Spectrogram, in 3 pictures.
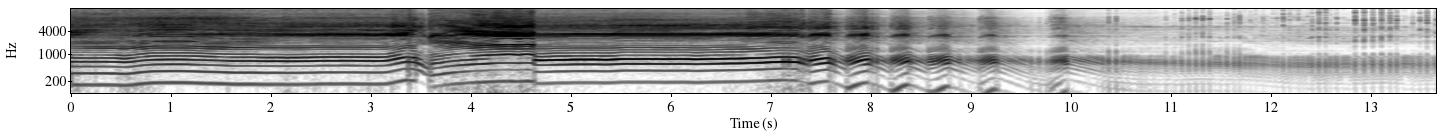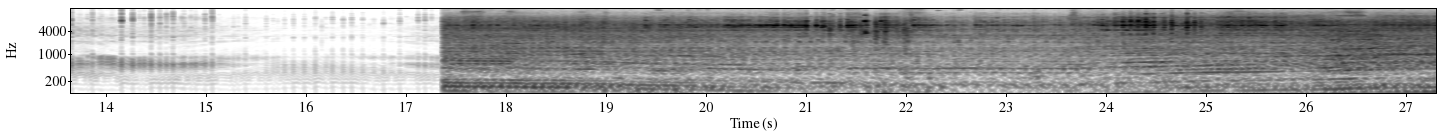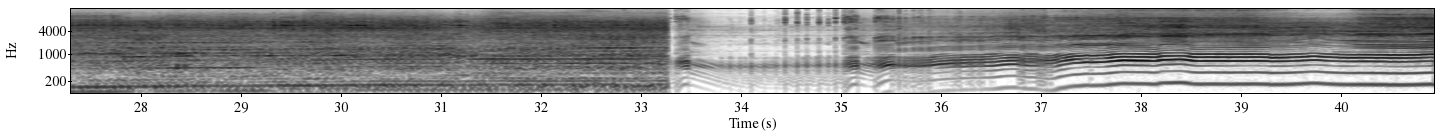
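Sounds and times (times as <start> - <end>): chainsaw revving: 0.0 - 40.9
loud deep engine sound: 17.4 - 33.3.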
